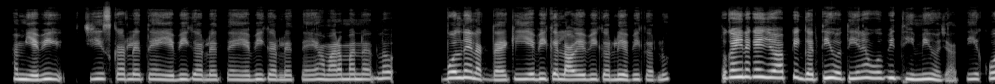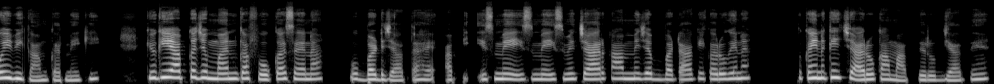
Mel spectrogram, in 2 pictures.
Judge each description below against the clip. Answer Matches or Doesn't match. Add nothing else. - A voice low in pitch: Doesn't match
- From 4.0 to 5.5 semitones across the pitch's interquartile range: Doesn't match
